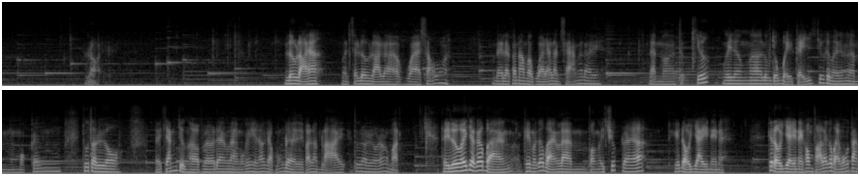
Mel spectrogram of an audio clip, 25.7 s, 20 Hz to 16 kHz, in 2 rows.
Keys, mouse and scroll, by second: 1.2 middle click, 2.8 Tab, 9.0 click, 9.6 shift+middle click, 9.8 middle click, 11.2 shift+middle click, 11.6 middle click, 15.0 shift+middle click, 15.8 middle click, 20.5-21.1 scroll up 2, 21.1 Tab, 22.7-23.7 scroll up 1, 24.5 scroll down 3, 24.9 middle click.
